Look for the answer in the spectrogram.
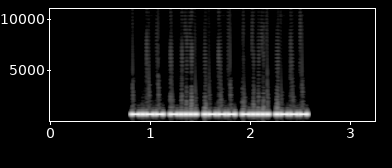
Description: Morse code, heard as a keyed tone, about 52 wpm, 700 Hz. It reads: Y6J6J
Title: Code Groups - 5 Letter:Numbers - 50wpm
